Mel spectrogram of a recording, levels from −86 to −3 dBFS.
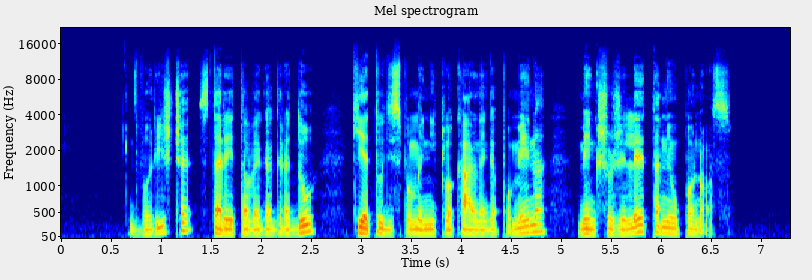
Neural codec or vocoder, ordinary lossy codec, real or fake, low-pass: vocoder, 44.1 kHz, 128 mel bands, Pupu-Vocoder; none; fake; 19.8 kHz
